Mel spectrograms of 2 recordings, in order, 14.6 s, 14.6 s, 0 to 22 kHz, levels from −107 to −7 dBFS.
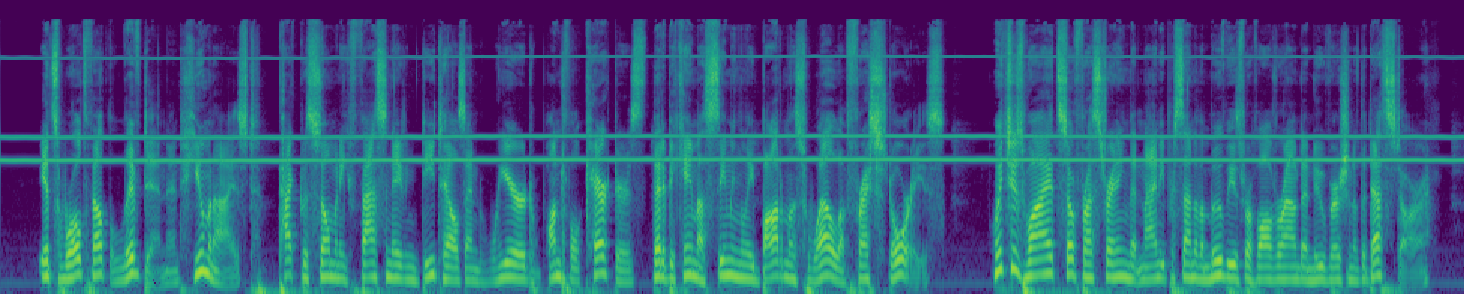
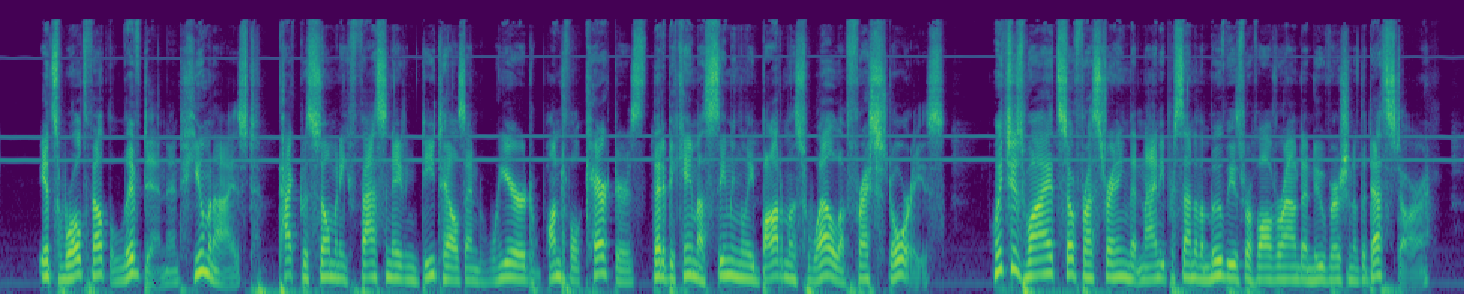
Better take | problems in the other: second | high-pitched whine; loud; throughout; 3 kHz, 10 dB below the speech; faint in the second

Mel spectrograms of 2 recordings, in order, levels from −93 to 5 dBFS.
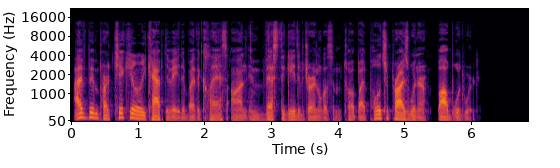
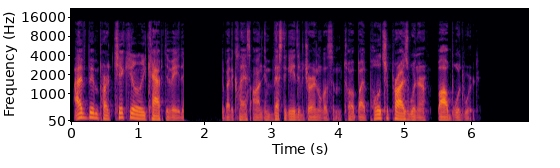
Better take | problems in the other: first | audio freezing; at 1.5 s for 0.5 s

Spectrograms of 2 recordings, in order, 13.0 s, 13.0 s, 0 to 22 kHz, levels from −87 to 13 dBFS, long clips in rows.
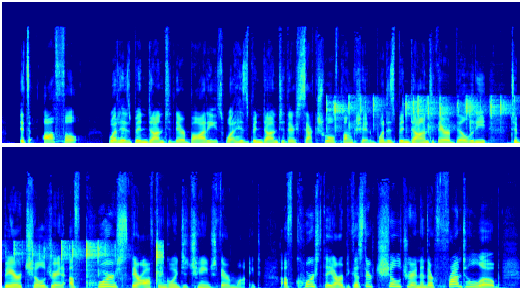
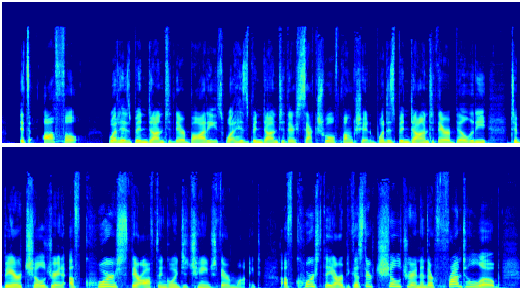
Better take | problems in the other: second | keyboard typing; noticeable; from 4 to 8.5 s; peak 1 dB below the speech

